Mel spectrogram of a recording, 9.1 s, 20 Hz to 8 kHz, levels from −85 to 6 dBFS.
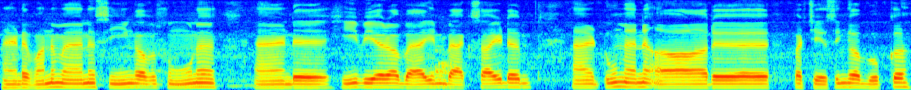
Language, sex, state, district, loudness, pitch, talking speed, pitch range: English, male, Punjab, Kapurthala, -14 LUFS, 120 Hz, 130 wpm, 115-130 Hz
